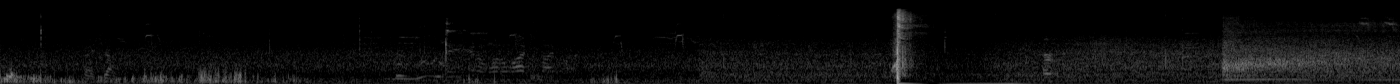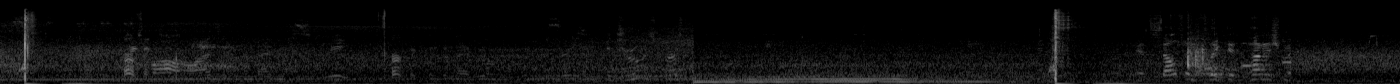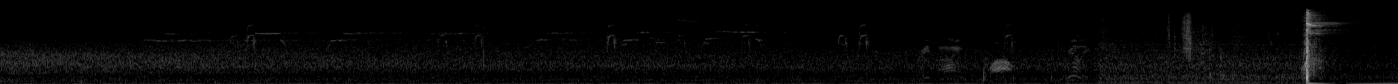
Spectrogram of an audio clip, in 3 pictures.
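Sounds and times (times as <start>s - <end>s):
golf club striking ball: 8.9s - 10.1s, 14.1s - 14.9s, 24.4s - 26.1s, 41.0s - 41.9s.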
